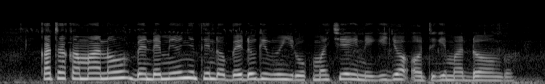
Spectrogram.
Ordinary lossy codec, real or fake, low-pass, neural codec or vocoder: none; real; 7.2 kHz; none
